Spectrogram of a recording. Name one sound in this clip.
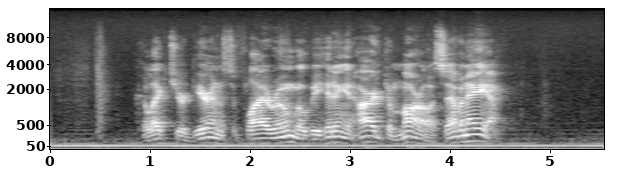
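A second man answers in a calm voice.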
